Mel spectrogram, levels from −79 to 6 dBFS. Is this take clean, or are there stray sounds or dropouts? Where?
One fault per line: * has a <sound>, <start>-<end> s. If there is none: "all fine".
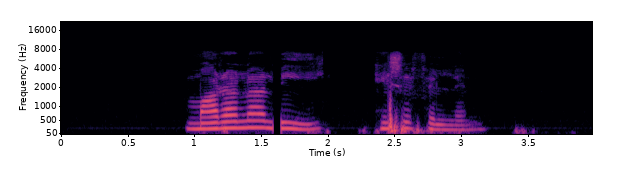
* has a dropout, 1.6-1.7 s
